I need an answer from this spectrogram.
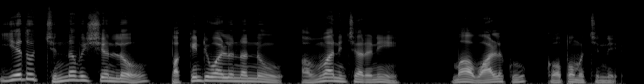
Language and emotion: Telugu, sad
